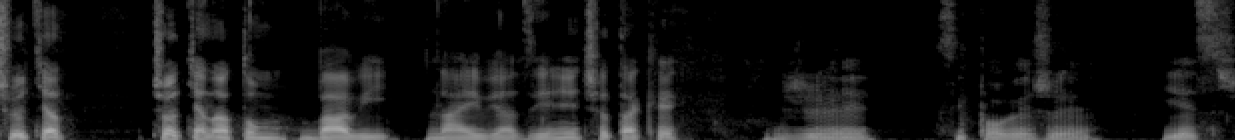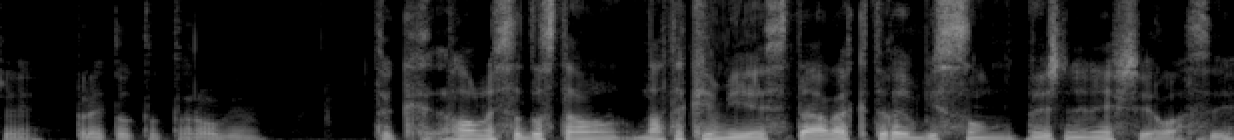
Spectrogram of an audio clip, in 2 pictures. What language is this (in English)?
Slovak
